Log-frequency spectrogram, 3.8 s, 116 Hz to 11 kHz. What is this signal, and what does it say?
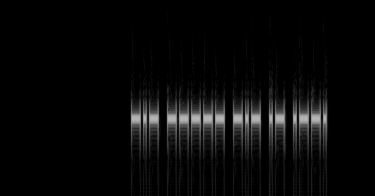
Morse code, heard as a keyed tone, about 40 wpm, 700 Hz. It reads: K0KAP
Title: USA Call Signs - 5 Characters - Repeated 3x - 40wpm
